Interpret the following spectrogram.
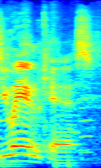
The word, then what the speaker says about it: Uncas: It's pronounced Uncas.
